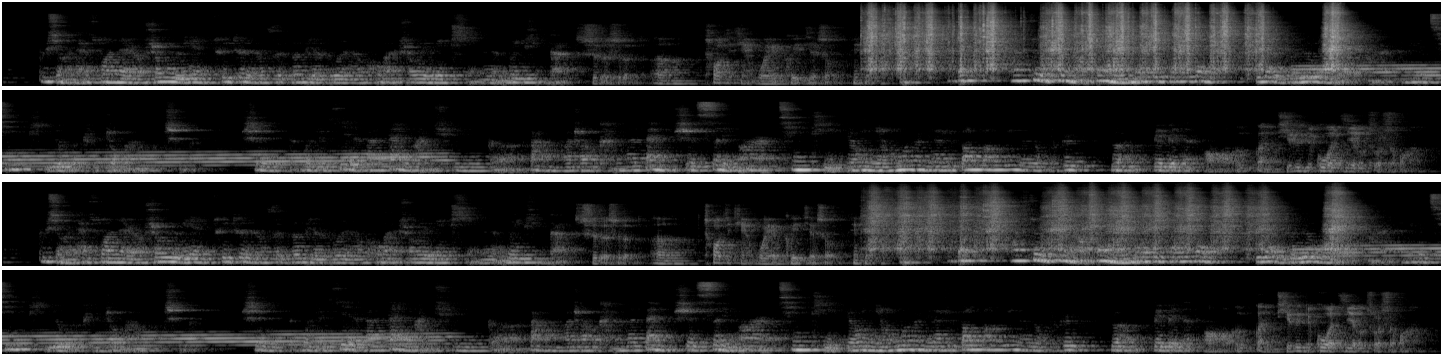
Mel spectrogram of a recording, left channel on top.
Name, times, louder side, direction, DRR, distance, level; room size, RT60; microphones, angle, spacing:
voice 1, 0.4-5.6 9.0-9.1 9.4-12.1 12.4-16.1 16.8-25.1 25.5-26.3, left 1 dB, 25° right, -12 dB, 3.5 m, -31 dB
voice 2, 5.7-8.7 26.4-28.6, right 2 dB, 60° right, -1 dB, 1.3 m, -41 dB
Rattle, 8.6-12.7 13.2-13.4, left 7 dB, 85° left, 1.2 m, -25 dB
sound 1, 12.9-18.9, left 1 dB, 35° left, 1.2 m, -37 dB
7.4 x 5.6 x 7.3 m, 0.87 s
head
